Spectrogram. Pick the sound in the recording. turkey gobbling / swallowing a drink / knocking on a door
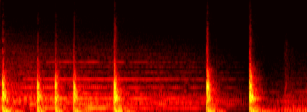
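knocking on a door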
